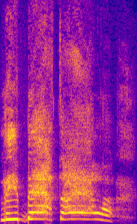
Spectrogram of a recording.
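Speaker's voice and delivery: high, loud shouted delivery. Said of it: "ela começou a botar a mão no meu peito e dizia".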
